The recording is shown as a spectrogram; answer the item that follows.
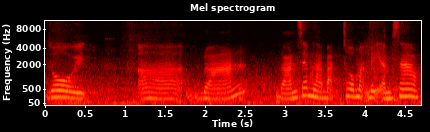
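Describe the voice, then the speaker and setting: A woman's voice: mid-range voice, slow pace, background noise. A woman, teaching English patiently, repeating model phrases and checking in often. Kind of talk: teaching a recorded lesson.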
